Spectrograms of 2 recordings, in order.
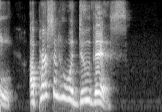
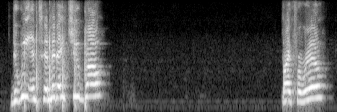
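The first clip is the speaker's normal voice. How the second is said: really angry and heated, higher; 3 semitones higher than usual. Reacting to what another person did: really angry. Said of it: "it's making me really angry right now".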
